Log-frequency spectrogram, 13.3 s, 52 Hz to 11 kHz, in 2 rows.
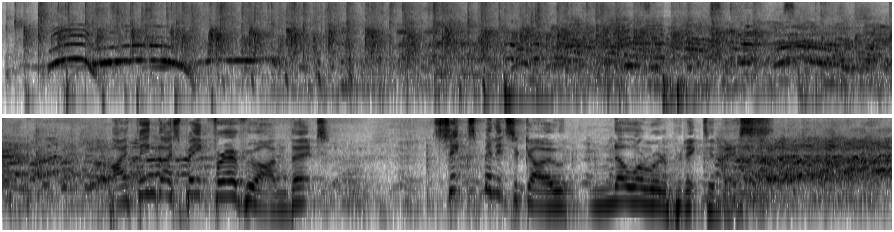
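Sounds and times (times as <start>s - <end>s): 
studio audience whooping: 0.0s - 8.4s
live studio audience applauding: 0.0s - 9.4s
excited audience chatter: 0.4s - 13.3s
laughter: 0.9s - 13.3s
speech: 7.6s - 9.3s, 10.0s - 12.6s.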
